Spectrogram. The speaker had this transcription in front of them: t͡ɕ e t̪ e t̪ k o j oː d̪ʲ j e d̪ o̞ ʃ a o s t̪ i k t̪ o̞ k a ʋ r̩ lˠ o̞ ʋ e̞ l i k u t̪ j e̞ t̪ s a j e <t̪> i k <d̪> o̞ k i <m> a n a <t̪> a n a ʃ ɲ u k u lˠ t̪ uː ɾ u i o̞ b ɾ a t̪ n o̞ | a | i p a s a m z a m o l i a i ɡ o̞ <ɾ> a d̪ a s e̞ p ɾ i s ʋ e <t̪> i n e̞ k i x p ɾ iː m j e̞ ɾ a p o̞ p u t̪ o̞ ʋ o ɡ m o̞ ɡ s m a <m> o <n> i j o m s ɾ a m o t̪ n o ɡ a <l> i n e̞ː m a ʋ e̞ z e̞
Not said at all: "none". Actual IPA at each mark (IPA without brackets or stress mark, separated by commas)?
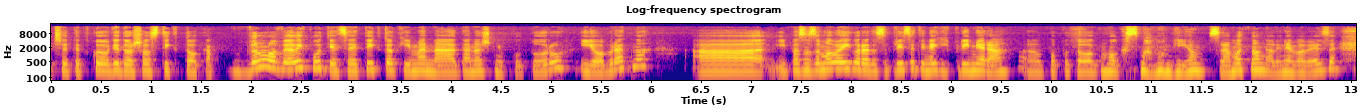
t̪, t̪, m, d̪, ɾ, t̪, m, m, l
